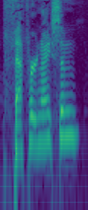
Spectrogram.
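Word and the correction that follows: Pfeffernüsse: Pfeffernusse. – P-F, am I wrong yet? – No. – Oh, P-F-E-I-N-U-S-S-U with the umlaut E-R? – Oh, you're awfully close.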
